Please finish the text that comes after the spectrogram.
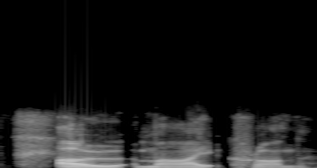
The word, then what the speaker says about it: Omicron: but i don't remember oh my kron that's how you pronounce it oh my god oh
